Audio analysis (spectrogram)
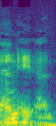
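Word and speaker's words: n8n: there's a million there's there's actually a controversy over how to say it but we we just say N8 ad to simplify it.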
